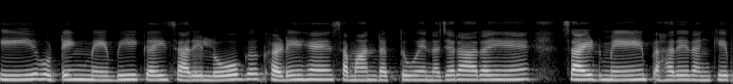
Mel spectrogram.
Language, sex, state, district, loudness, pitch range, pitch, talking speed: Hindi, female, Bihar, Vaishali, -18 LUFS, 205-220 Hz, 215 Hz, 180 wpm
